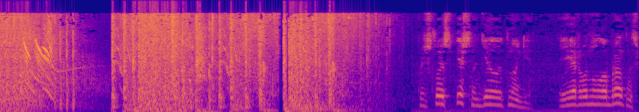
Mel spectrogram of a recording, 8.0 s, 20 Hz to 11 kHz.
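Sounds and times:
heavy automatic machine-gun fire in a small room: 0.0 - 4.5
speech: 5.2 - 7.9.

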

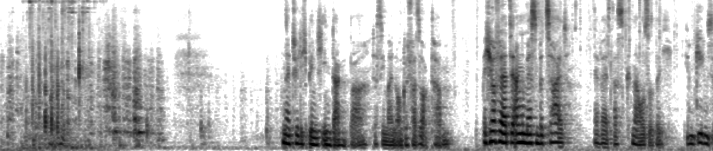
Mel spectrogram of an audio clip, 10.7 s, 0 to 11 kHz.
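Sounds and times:
dog panting on a sofa in a house: 0.0 - 4.2
speech: 4.2 - 10.6.

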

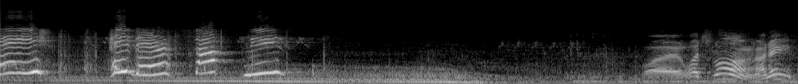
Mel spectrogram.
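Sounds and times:
car approaching on a road: 0.0 - 7.9
speech: 7.0 - 7.9.

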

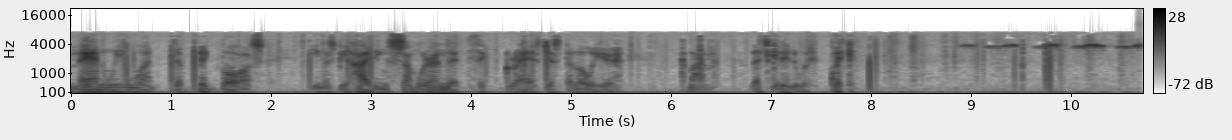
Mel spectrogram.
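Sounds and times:
speech: 0.1 - 8.1
crickets chirping in thick grass after dark: 8.2 - 10.7.

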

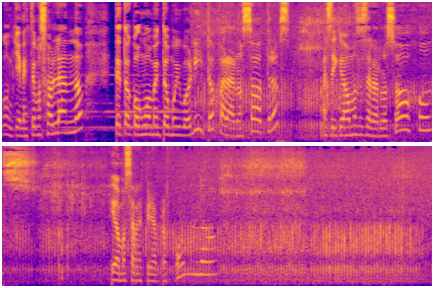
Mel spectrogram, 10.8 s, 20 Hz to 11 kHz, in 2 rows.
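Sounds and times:
speech: 0.0 - 8.5
cat purring: 2.4 - 10.7.

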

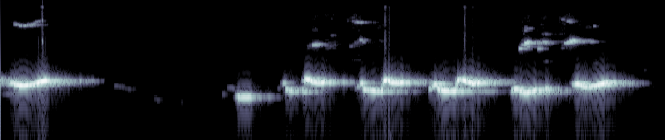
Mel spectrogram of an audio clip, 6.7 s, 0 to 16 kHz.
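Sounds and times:
thrush of family Turdidae singing fluty whistles: 0.0 - 1.0, 2.3 - 6.6.

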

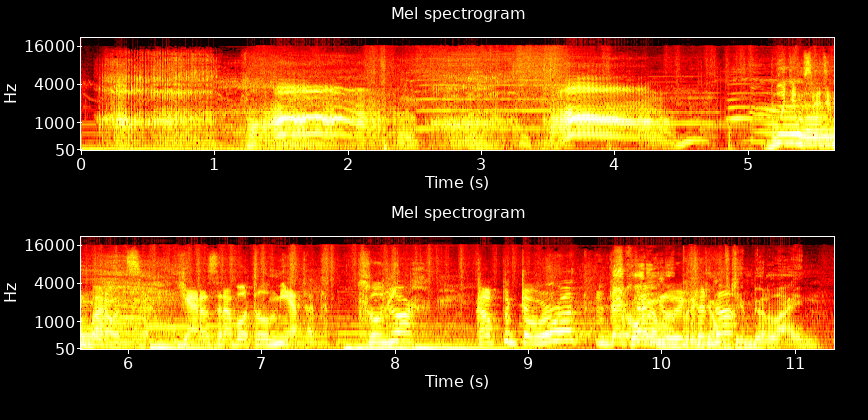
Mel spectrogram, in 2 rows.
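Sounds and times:
rasping snore from a furry sleeper in an animated film: 0.0 - 3.6
speech: 1.2 - 1.5, 2.4 - 11.2.

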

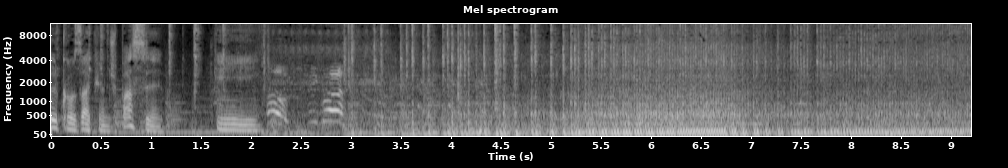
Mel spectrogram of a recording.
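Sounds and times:
speech: 0.0 - 3.2
engine of a small old wood-and-fabric propeller plane flying low: 2.3 - 9.1.

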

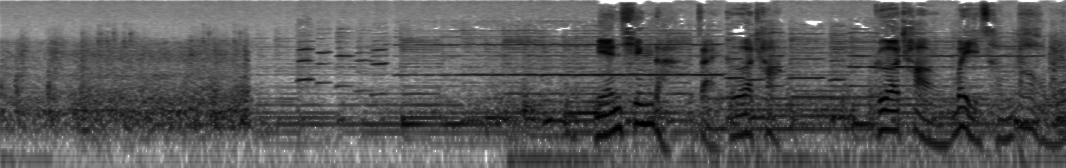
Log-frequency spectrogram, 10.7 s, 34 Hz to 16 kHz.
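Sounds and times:
international passenger train running on rails: 0.0 - 10.6
tonal notes: 2.6 - 10.6
speech: 6.0 - 8.0, 8.8 - 10.0.

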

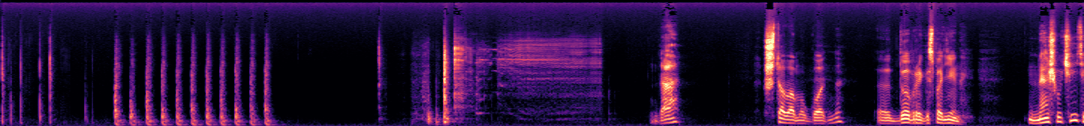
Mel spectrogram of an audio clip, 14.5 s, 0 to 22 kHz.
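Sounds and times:
knocking on the door of a large house: 1.5 - 3.8
speech: 8.8 - 9.1, 10.3 - 13.0, 13.7 - 14.4.

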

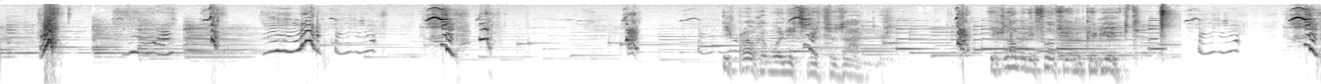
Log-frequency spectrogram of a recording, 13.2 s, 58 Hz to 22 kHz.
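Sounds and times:
three pianos playing together: 0.0 - 11.8
dog howling and whining at piano music: 0.4 - 5.0, 5.6 - 7.1, 8.8 - 9.8, 11.8 - 13.2
speech: 7.2 - 9.0, 9.9 - 11.5.

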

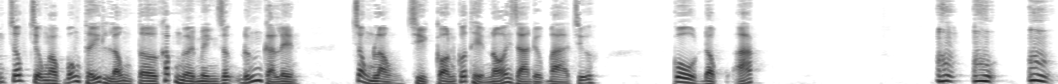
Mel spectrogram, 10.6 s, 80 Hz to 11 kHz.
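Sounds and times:
speech: 0.0 - 6.0, 6.7 - 7.6, 9.4 - 10.5
man coughing hard while driving a car on a highway after smoking: 9.4 - 10.5.

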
